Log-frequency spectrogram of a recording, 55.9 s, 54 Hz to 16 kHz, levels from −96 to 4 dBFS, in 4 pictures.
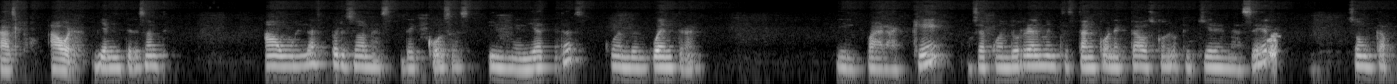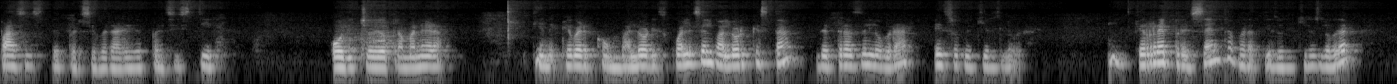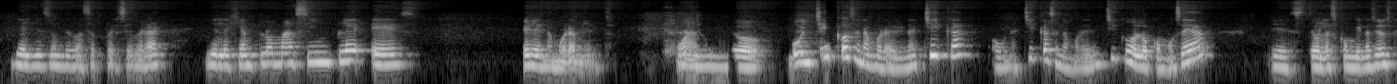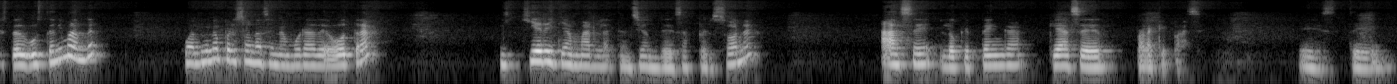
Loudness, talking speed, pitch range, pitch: -27 LUFS, 140 wpm, 170-205 Hz, 185 Hz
